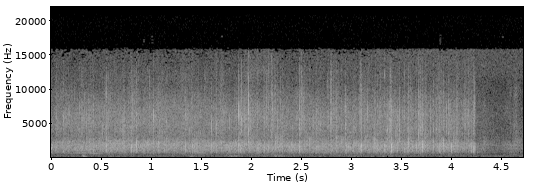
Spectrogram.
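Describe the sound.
Church audience applauding to welcome a guest speaker, a steady, dense wash of clapping that holds even throughout and drops off slightly at the very end.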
